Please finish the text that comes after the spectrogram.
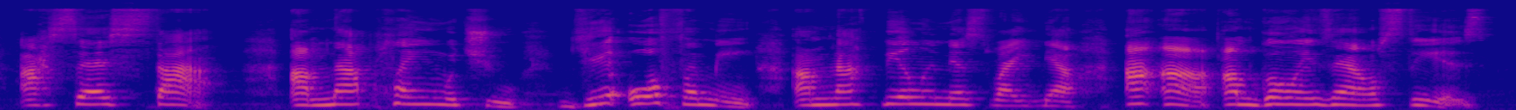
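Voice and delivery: mean every word of the stop; stern no. Shown as a demonstration. Wife to husband, a loud firm red-light refusal. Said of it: "red light is".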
